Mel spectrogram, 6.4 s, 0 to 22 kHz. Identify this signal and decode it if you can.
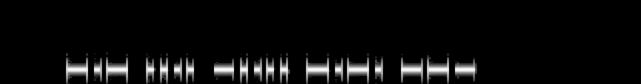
Morse code, heard as a keyed tone, about 18 wpm, 700 Hz. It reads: KH6CO
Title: Speed Racing - USA 2x2 Call Signs 15wpm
